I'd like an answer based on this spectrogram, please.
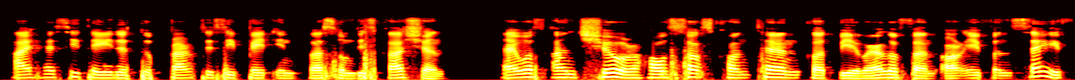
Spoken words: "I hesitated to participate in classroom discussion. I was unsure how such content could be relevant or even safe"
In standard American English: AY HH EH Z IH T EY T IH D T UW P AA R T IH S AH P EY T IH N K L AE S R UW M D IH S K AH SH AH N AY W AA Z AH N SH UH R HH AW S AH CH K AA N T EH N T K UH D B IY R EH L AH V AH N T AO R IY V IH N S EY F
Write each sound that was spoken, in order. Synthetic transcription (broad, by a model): AY HH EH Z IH T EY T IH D T UW P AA R T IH S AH P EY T IH N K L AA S UW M D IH S K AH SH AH N AY W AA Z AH N SH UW R HH AW S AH S K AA N T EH N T K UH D B IY R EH L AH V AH N T AO R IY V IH N S EY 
